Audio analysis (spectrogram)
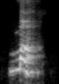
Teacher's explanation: Dia pendek je. Tapi daripada tinggi ke rendah. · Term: tone 4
